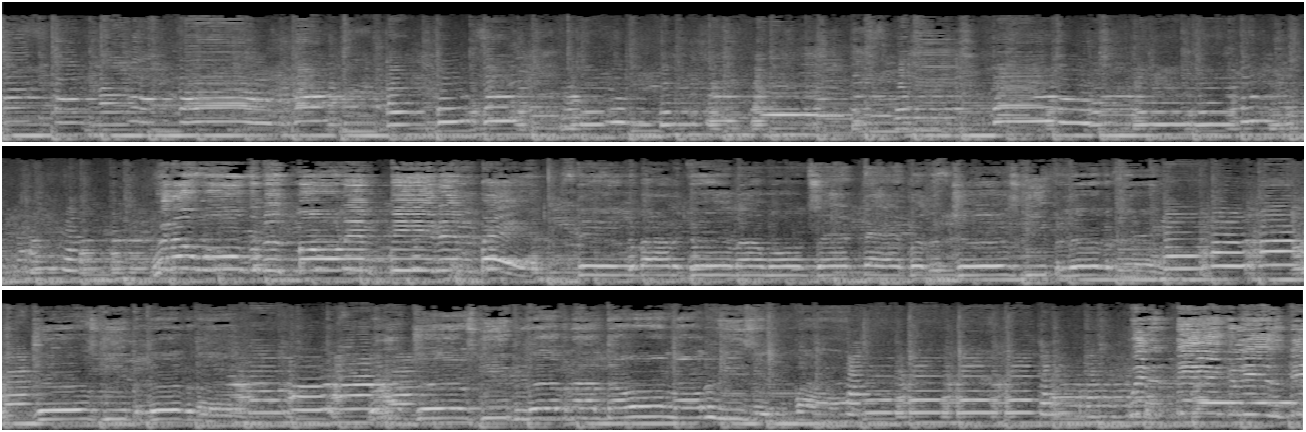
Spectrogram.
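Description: Blues harmonica playing a solo with bent, wavering notes over a steady guitar rhythm.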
